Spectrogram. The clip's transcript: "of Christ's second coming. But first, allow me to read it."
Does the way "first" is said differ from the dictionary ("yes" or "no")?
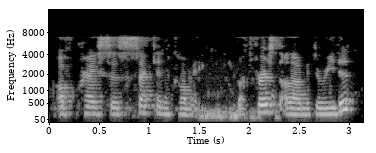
no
